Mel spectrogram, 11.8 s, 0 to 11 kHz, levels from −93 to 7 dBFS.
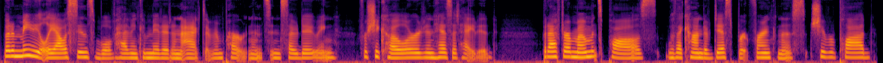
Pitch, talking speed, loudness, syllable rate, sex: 210 Hz, 170 wpm, -18 LUFS, 5.6 syllables/s, female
